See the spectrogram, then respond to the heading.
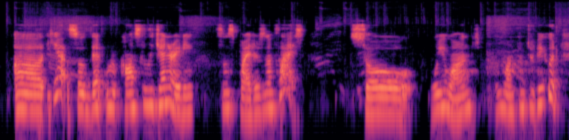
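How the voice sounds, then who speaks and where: The speech comes at a moderate pace. The words are mumbled. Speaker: gaming YouTuber. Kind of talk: gameplay commentary. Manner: mumbling.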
